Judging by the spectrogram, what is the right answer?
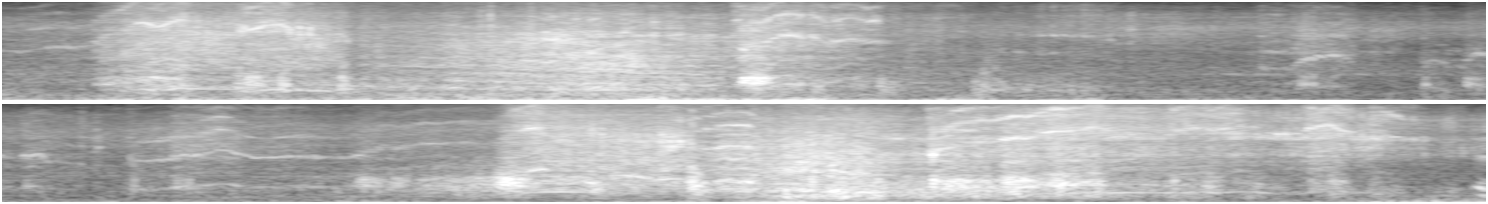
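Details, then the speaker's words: On the second test of a Traxxas X-Maxx fitted with an eBay PNW RC Madness belt/pulley drive, the motor whine rises in throttle bursts with a faint irregular clicking chatter. The owner suspects low belt tension causing the belt to skip. "I don't know if it's a clicking I don't know if that's not enough tension on the Belt I don't know exactly what the issue is you hear that it definitely shouldn't be doing that"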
